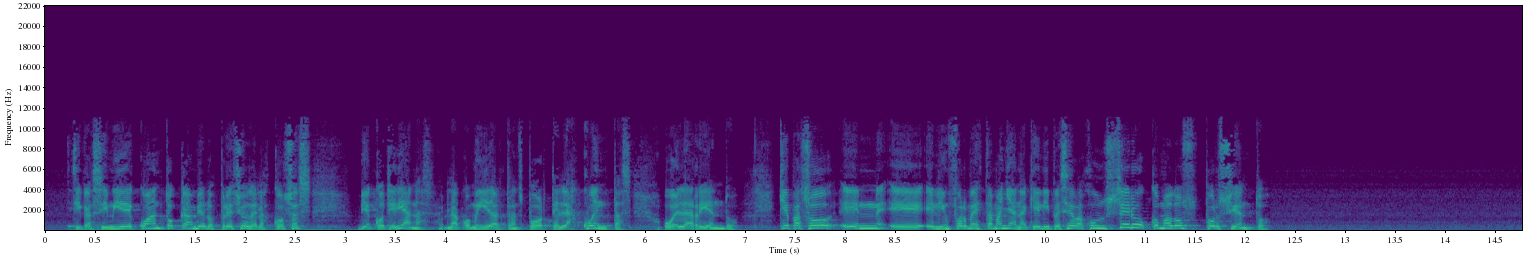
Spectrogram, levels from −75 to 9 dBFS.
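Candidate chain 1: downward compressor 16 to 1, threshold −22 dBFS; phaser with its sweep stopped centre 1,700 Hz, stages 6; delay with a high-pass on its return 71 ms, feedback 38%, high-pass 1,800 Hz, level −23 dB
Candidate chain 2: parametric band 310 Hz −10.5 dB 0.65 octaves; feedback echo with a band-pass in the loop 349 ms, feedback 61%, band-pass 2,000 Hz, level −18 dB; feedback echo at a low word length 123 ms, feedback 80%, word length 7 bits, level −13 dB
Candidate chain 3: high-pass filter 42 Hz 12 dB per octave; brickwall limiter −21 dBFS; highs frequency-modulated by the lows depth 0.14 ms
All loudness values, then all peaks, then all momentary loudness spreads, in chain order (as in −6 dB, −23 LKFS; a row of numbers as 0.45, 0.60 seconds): −31.5, −24.0, −29.5 LKFS; −15.5, −10.5, −21.0 dBFS; 6, 8, 20 LU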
